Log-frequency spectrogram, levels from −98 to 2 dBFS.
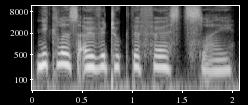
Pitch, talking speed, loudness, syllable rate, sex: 215 Hz, 145 wpm, -18 LUFS, 4.7 syllables/s, female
